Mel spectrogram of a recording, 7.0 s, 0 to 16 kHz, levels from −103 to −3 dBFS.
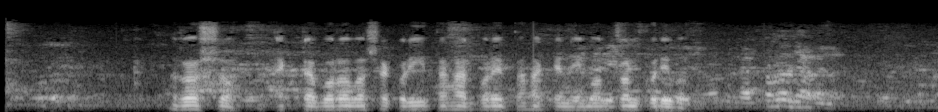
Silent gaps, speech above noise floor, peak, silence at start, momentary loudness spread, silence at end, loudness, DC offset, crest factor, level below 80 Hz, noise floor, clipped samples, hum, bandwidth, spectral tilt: none; 26 dB; -10 dBFS; 0.05 s; 17 LU; 0 s; -31 LUFS; under 0.1%; 22 dB; -72 dBFS; -56 dBFS; under 0.1%; none; 7.8 kHz; -4.5 dB/octave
